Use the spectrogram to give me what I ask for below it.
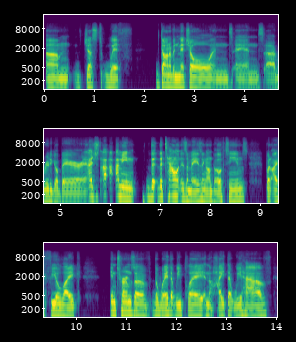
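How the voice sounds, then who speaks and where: A man's voice: mid-range voice, steady tone, unhurried, pushed and bright, clean tone. A man hosting a casual sports podcast, rambling with lots of "like". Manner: rambling, heavy use of "like". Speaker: podcast host.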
